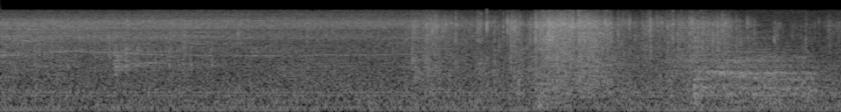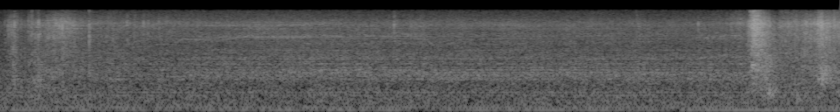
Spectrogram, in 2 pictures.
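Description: Breath blown hard into a plastic grocery bag inside an empty wine bottle's neck, a steady hiss of air with a few stronger puffs about a third of the way and about halfway through, inflating the bag.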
